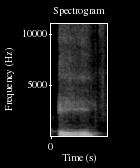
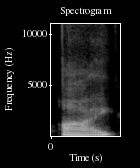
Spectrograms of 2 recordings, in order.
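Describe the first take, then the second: First: The name is pronounced like "ee". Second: The name is pronounced like "eye". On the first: The speaker calls it right. "instead of E" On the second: The speaker calls it wrong. "I'm mispronouncing A I as I"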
